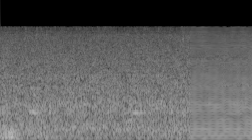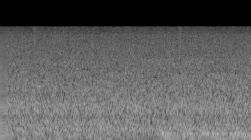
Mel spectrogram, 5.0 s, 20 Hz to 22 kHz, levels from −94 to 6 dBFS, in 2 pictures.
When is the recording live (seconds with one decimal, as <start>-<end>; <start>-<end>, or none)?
0.0-1.9; 2.6-5.0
